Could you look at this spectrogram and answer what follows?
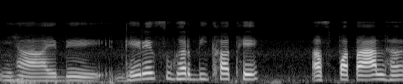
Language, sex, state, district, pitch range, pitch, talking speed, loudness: Chhattisgarhi, female, Chhattisgarh, Sarguja, 185-245 Hz, 210 Hz, 135 wpm, -17 LUFS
